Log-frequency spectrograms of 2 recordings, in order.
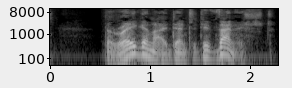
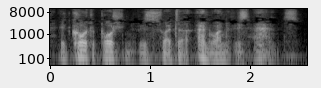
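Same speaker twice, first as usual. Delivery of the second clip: ordinary delivery, nothing marked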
